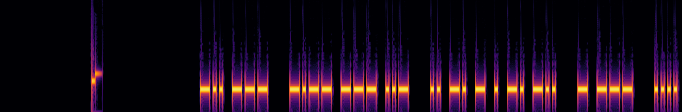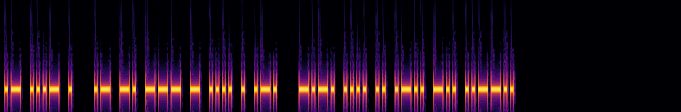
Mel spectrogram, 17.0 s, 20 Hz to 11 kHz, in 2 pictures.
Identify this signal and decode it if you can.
Morse code, heard as a keyed tone, about 30 wpm, 700 Hz. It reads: DO YOU INTEND TO HAVE ANOTHER CHILD?
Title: Sentences from Top 1600 Words 30wpm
